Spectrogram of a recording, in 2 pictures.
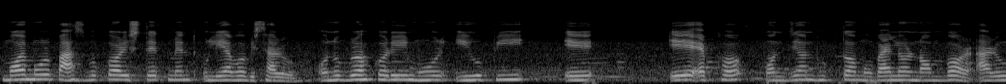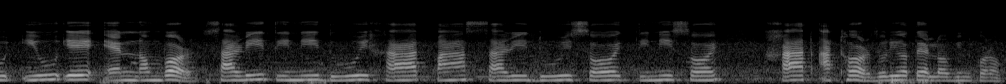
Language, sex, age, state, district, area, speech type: Assamese, female, 45-60, Assam, Darrang, rural, read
